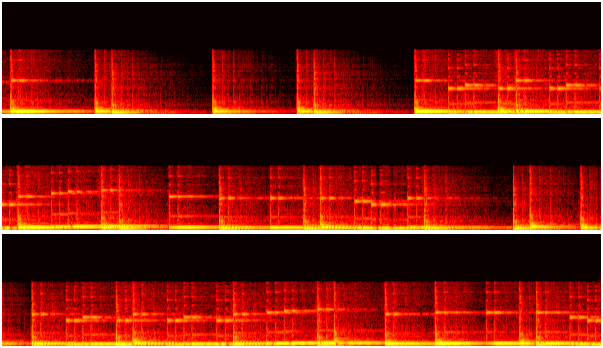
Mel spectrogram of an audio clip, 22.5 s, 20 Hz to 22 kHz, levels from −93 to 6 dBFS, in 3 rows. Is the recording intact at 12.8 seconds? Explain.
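No. Repeated packet loss (robotic sound) runs from 12.16 to 13.87 s, covering 12.8 s. Ten gaps, the longest 37 ms, are each filled by continuing the preceding sound, so about 14% of that stretch is concealed and it sounds choppy and robotic.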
